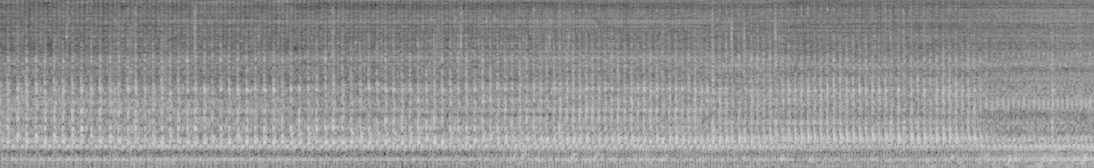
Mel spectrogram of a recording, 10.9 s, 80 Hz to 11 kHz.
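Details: Tohatsu 18hp two-stroke outboard idling with a busy, uneven rattle and sharp ticking, a knock riding on the engine; cause unclear.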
